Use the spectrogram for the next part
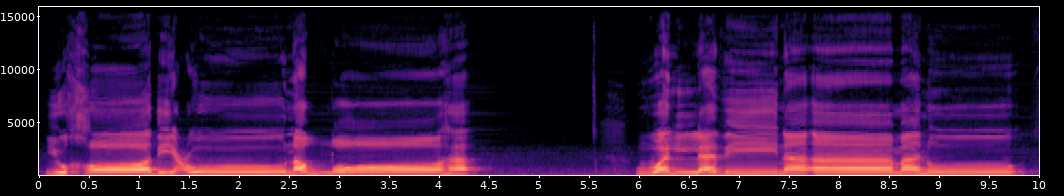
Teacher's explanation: لفظ اللہ، اس میں جلالت ما قبل مفتوح، اس کو بھی پر کر کے پڑھیں گے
